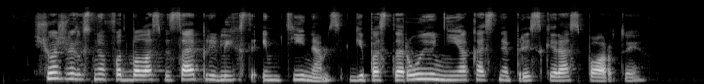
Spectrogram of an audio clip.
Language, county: Lithuanian, Vilnius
